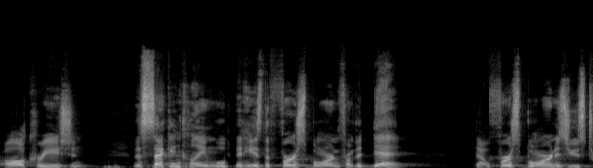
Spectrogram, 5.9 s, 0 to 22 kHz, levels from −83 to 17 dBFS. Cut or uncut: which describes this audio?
cut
